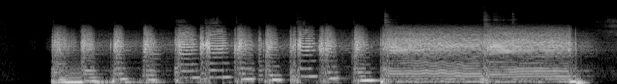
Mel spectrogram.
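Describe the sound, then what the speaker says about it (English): Palm-muted distorted electric guitar notes, a run of short tight plucked notes followed by a final phrase let ring out, loud and alone. "we're going to play the notes as sort of short and tight as possible by muffling them down here"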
